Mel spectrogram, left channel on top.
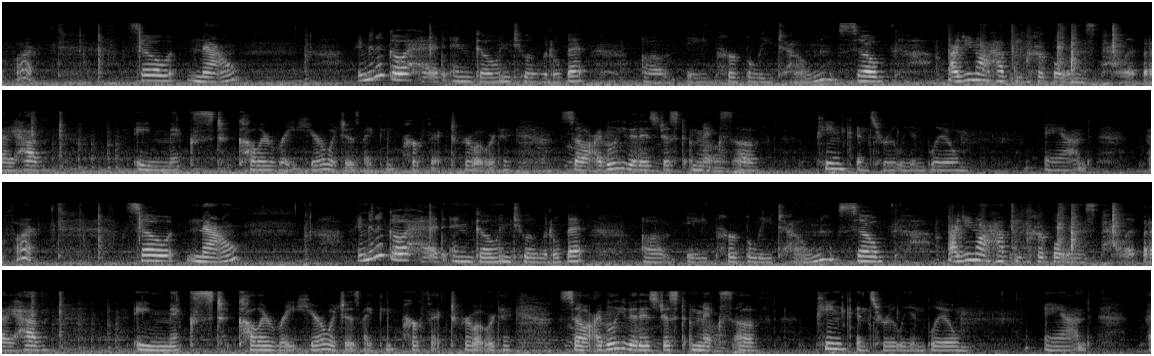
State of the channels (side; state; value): both; normal; correlation 0.39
